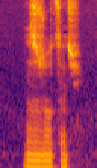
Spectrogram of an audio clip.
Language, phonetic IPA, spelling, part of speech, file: Polish, [ˈzʒut͡sat͡ɕ], zrzucać, verb, LL-Q809 (pol)-zrzucać.wav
